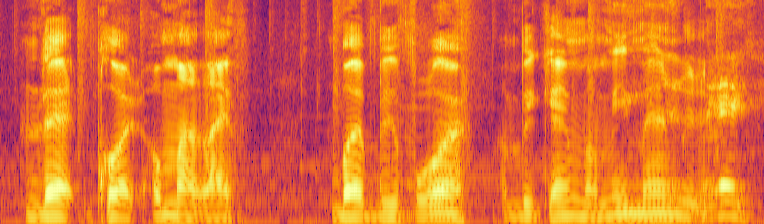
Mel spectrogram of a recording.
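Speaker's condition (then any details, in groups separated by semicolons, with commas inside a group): Multiple sclerosis; affects left side and voice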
